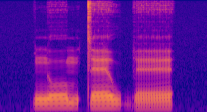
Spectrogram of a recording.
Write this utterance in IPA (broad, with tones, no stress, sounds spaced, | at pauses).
n oː˥˩ m t ɛː˥˩ w b ɛː˦˥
